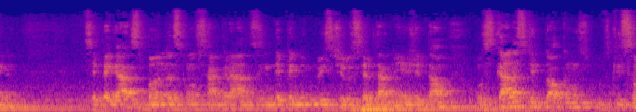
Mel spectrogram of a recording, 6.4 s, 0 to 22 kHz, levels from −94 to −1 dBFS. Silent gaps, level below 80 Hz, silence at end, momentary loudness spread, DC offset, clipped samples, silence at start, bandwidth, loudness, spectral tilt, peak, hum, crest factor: none; -42 dBFS; 0 s; 9 LU; under 0.1%; under 0.1%; 0 s; 16 kHz; -32 LUFS; -6 dB/octave; -14 dBFS; none; 16 dB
